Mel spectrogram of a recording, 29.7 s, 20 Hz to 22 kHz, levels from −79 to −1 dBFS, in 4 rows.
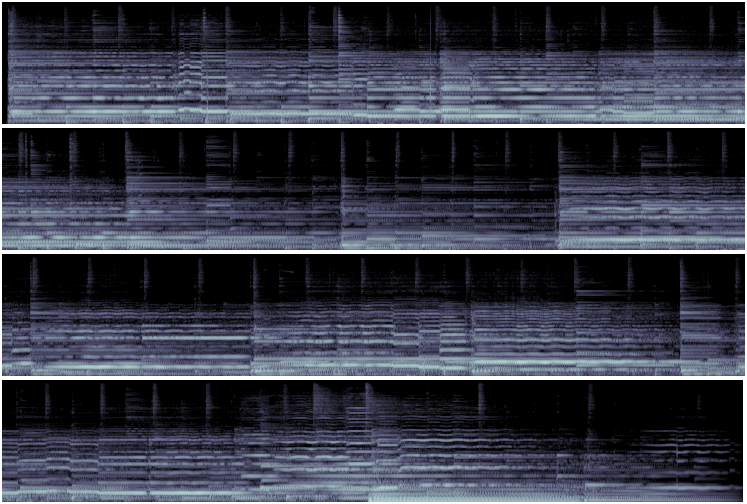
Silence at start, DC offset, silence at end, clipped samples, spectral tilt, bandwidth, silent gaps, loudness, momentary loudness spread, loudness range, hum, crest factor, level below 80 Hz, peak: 0.05 s; under 0.1%; 0.15 s; under 0.1%; -6 dB/octave; 19.5 kHz; none; -25 LUFS; 12 LU; 6 LU; none; 16 dB; -38 dBFS; -8 dBFS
